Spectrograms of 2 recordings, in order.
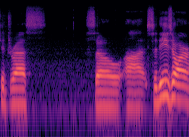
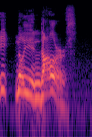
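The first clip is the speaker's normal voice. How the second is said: higher, silly mock dumb voice. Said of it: "don't be stupid, say".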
